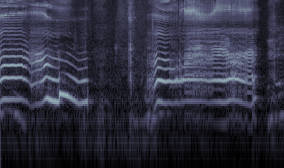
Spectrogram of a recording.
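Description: An infant crying after a toy rattle is snatched from her hands: two long wailing, rising-and-falling cries close by, separated by a short gasping pause, with no other voices.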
